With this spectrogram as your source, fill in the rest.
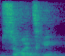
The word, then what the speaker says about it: Cywinski: How do you pronounce his last name, which is just Suwinski.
